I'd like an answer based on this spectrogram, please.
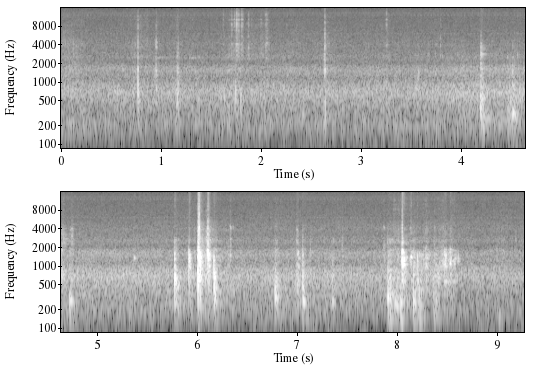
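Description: Handling noise around a wooden chicken coop: scattered light clicks and knocks from the rake and coop woodwork, with a sharper cluster of knocks about six seconds in and another short burst about two seconds later.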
